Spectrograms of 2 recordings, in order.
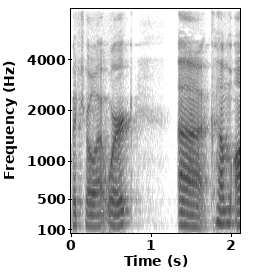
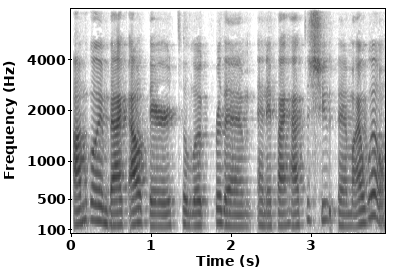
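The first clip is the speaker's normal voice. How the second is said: normal talking voice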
